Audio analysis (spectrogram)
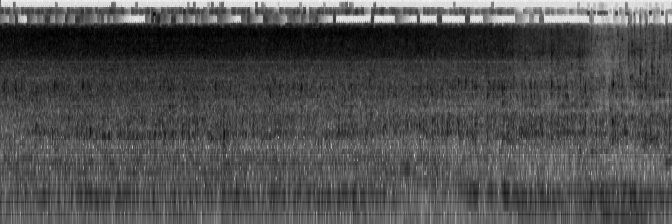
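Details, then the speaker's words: Washing-machine water supply line in basement gushing: steady, loud rushing hiss of pressurized water with no machine rhythm, mistaken for the washer running; water supply line leak, needs shutting off. "this it's not the washing machine running it's the uh wow that is really really bad well we need to shut it off"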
